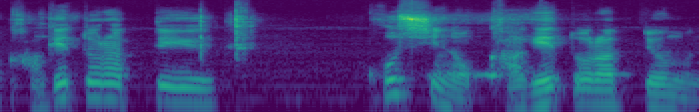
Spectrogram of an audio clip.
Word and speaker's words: 越乃景虎: しかねぇこれ越乃景虎っていう越乃景虎って読むんですこれ景虎量に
